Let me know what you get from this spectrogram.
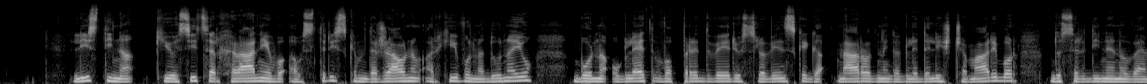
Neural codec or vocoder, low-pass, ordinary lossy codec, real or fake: none; 19.8 kHz; none; real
